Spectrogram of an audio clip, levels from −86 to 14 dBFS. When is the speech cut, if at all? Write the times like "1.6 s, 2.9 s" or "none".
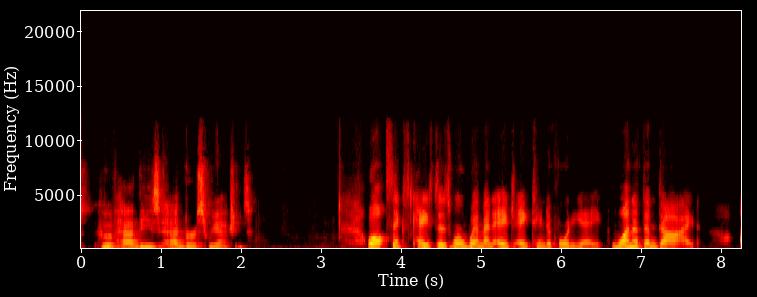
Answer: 3.8 s, 6.6 s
